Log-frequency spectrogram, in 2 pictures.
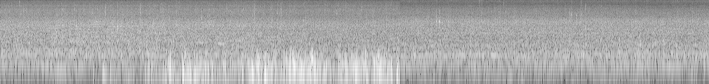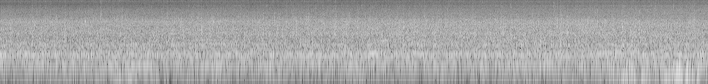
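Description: Heavy rain pouring steadily, an even dense hiss. A low rumble lies over the rain for about three seconds near the start.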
